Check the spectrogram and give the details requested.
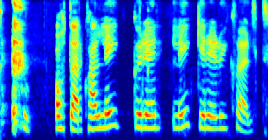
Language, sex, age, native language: Icelandic, female, 18-19, Icelandic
